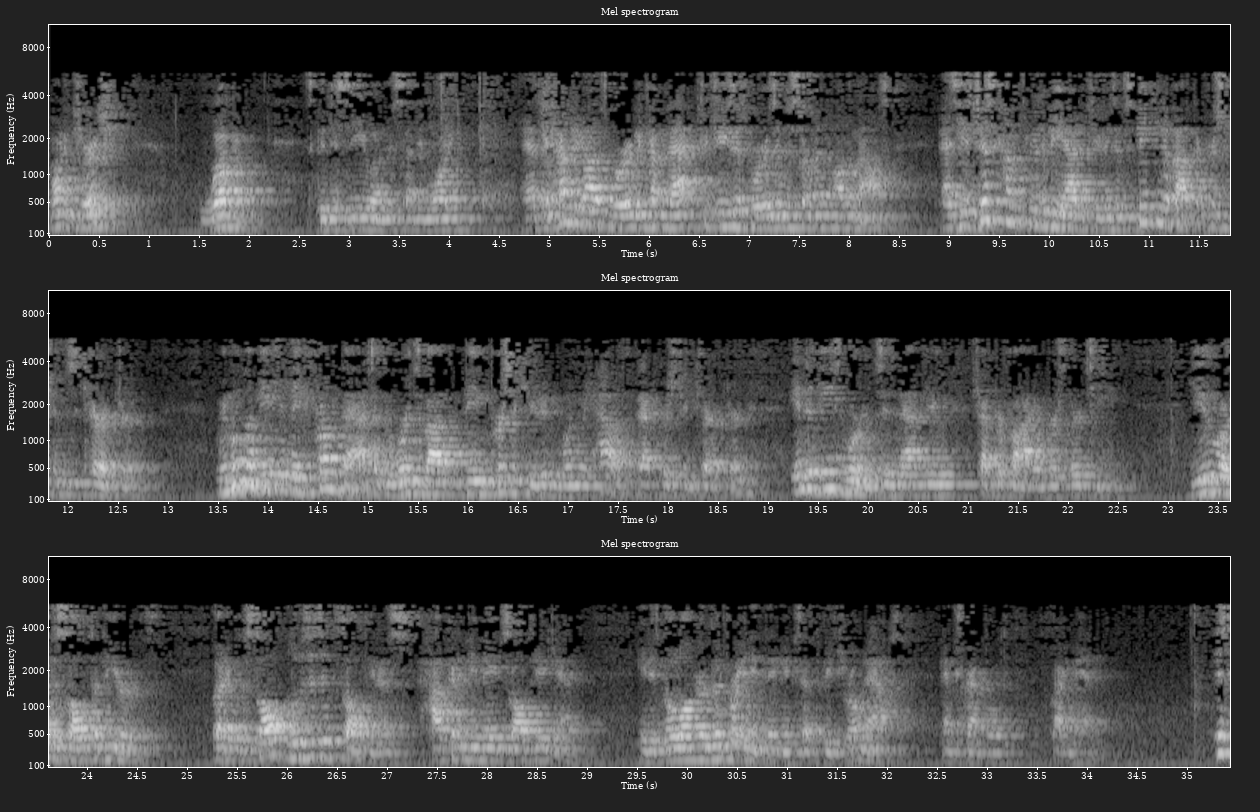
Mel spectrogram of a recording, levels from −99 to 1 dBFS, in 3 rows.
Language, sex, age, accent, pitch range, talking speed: English, male, 40-59, American, 135-185 Hz, 185 wpm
